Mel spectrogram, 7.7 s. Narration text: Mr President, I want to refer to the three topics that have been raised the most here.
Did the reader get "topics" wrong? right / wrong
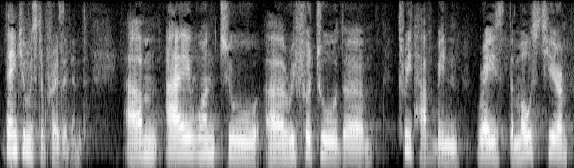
wrong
